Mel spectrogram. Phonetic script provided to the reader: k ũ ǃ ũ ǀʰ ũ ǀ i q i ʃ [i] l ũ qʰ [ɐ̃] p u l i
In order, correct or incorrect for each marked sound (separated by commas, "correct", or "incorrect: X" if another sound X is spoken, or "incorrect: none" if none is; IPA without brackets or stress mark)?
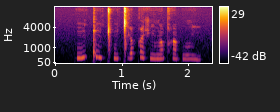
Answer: incorrect: ĩ, incorrect: ã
